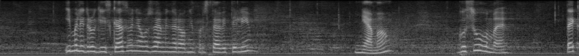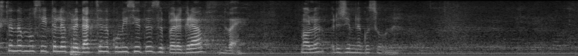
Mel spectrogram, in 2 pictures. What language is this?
Bulgarian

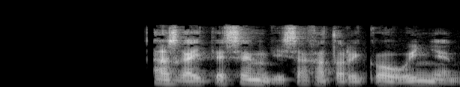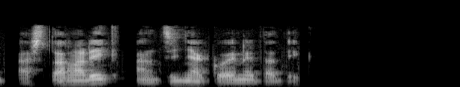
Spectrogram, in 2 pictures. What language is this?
Basque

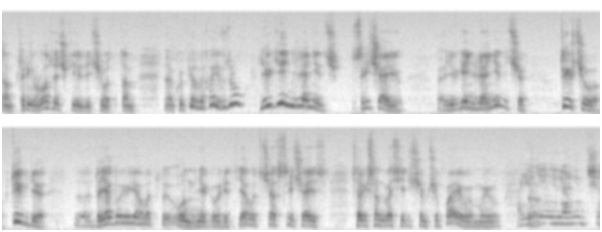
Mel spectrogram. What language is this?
Russian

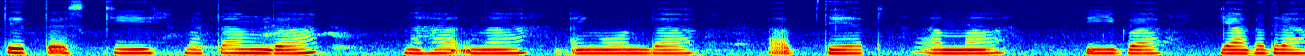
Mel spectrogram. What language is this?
Manipuri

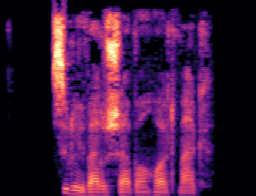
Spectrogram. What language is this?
Hungarian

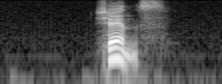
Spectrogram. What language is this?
Swedish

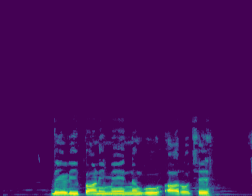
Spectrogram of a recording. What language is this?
Goaria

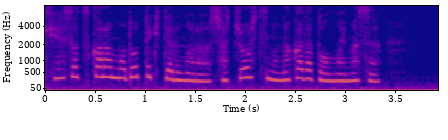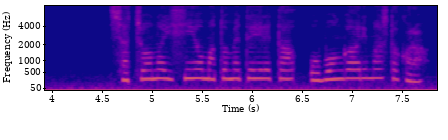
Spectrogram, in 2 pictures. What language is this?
Japanese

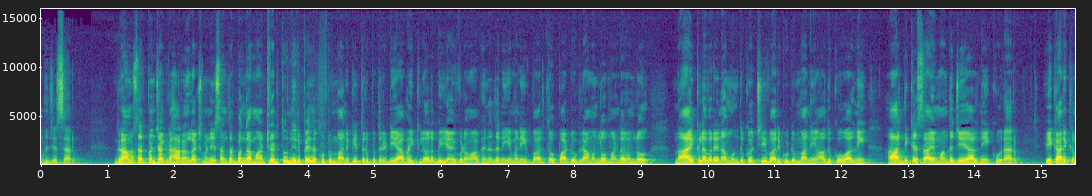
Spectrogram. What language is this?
Hindi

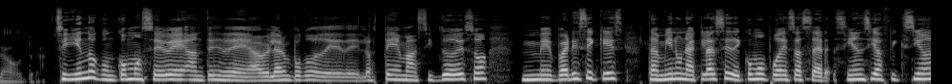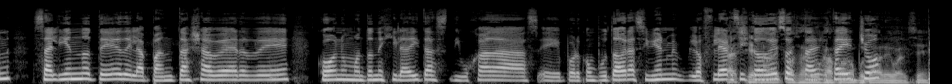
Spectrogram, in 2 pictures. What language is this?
Spanish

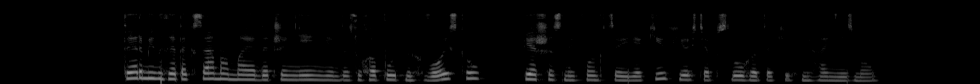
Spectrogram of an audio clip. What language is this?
Belarusian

